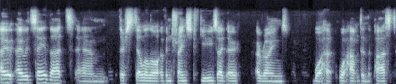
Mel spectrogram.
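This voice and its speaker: This man has a Northern Irish accent and a fairly low pitch. He talks at a fairly slow pace with fairly even intonation. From Northern Ireland. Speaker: podcast guest. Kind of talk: casual political discussion.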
